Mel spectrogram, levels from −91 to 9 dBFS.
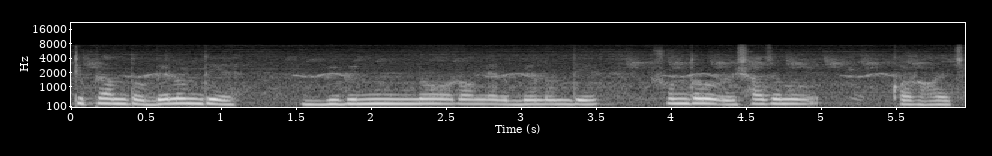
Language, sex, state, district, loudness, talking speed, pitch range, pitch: Bengali, male, Tripura, West Tripura, -14 LUFS, 110 wpm, 190-215 Hz, 205 Hz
